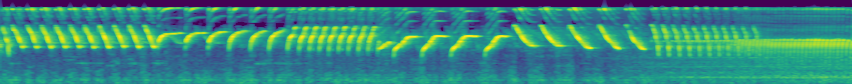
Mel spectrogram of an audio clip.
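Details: Canary singing as master song for tutoring and prompting reluctant or stalled canaries: rapid tours of repeated downslurred whistled notes, high and bright, changing every second or so, ending in a fast buzzy trill.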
